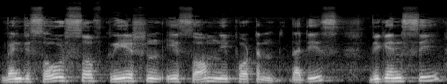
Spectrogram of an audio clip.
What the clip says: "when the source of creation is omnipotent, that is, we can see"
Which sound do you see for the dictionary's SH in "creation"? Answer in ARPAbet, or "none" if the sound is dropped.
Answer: SH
